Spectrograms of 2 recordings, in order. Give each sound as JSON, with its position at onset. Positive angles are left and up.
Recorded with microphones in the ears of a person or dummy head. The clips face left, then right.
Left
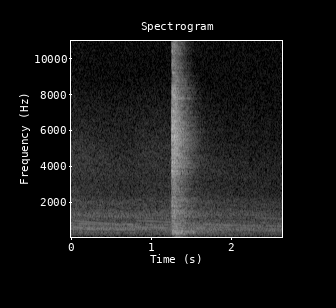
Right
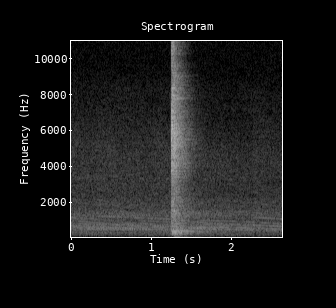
{"t": 1.3, "sound": "breaking glass", "side_deg": -65, "distance_m": 1.0}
